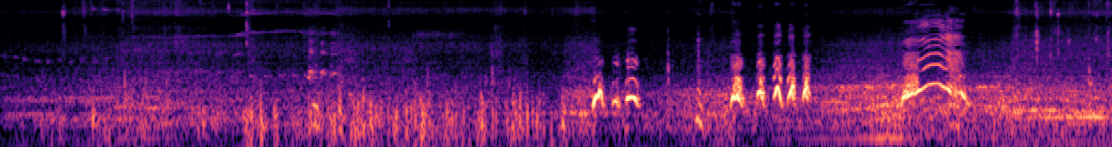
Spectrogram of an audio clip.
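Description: Food is chewed and smacked close up.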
